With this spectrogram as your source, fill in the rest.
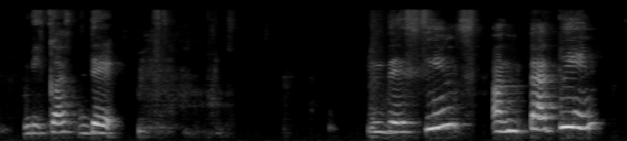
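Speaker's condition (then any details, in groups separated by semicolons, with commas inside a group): Cerebral palsy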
